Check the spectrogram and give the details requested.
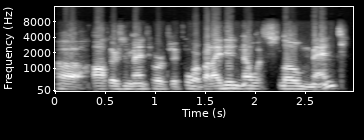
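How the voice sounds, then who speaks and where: A man's voice: mid-range voice, steady tone, a little fast, breathy edge, no echo. Man in candid chat, slightly muffled audio. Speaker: guest author. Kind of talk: casual livestream conversation.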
